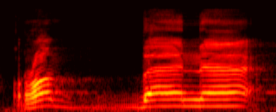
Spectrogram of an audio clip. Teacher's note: Ba itu punya sifat syiddah, maka ketika bertasydid suaranya terputus.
